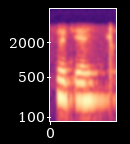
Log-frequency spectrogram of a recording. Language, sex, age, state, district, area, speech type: Kannada, female, 18-30, Karnataka, Mandya, rural, conversation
